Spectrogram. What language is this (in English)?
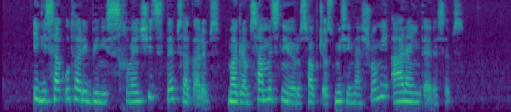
Georgian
